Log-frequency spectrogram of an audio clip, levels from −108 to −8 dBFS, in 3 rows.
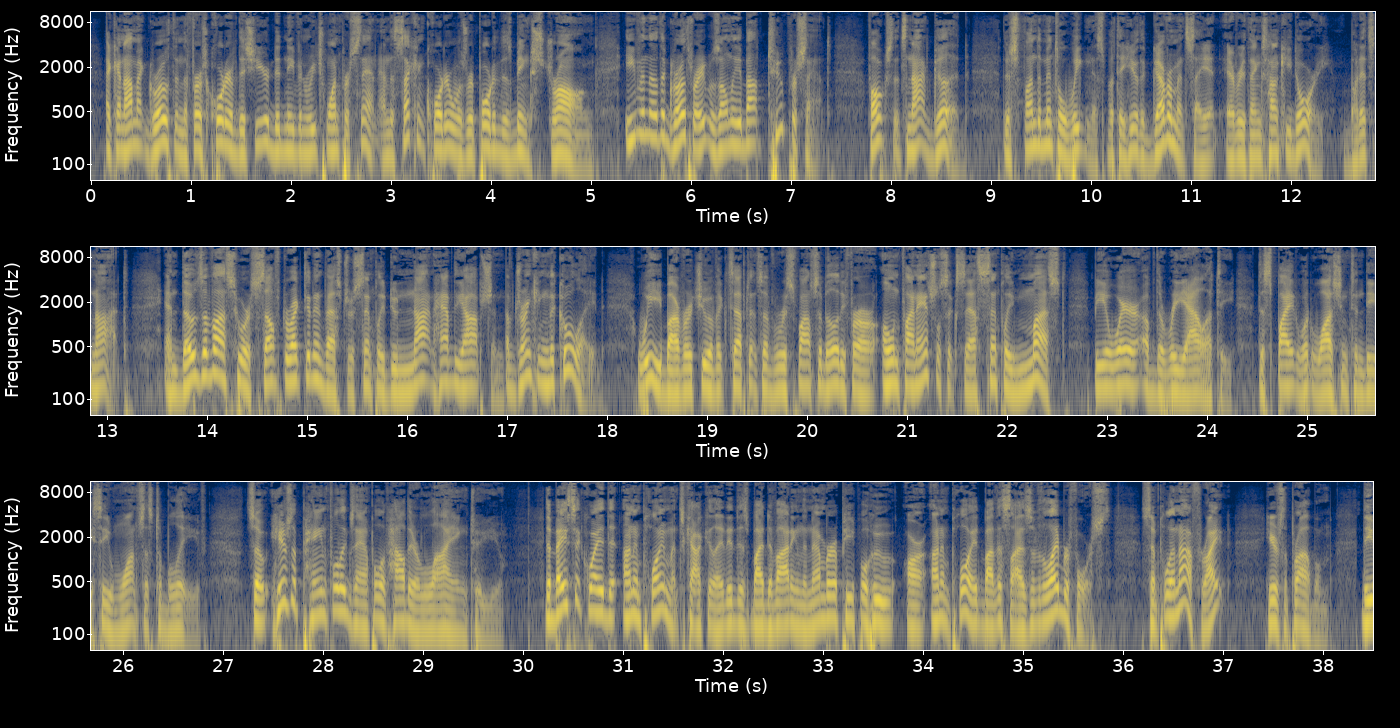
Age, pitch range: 40-59, 125-160 Hz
